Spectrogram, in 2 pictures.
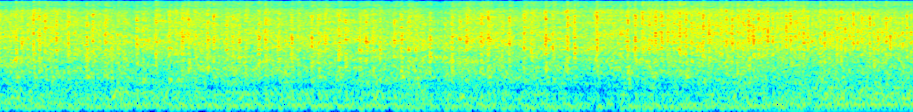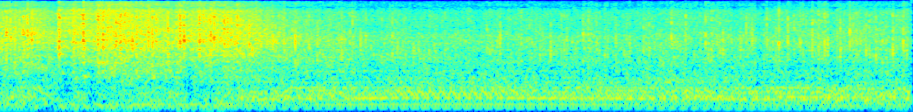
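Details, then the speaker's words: EK Honda Civic with a D-series engine, bought as a cheap budget car, on its first start attempt running a swapped-in ECU after a wiring conversion: it catches and settles into a steady, smooth, even low idle with no misses or knocks; normal idle. "oh [ __ ] yo this [ __ ] [ __ ] runs and smooth as hell I can't believe this [ __ ] yo"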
